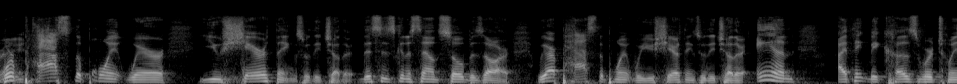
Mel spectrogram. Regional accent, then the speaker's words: St. Louis, Missouri, United States; We grew up in St. Louis, Washington University.

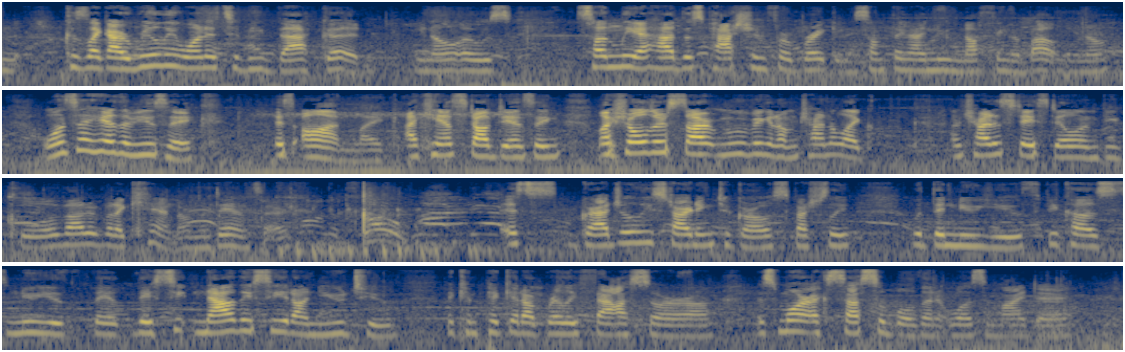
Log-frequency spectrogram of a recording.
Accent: Quincy, United States; I'm from Quincy, and I started when I was, like, almost 14.

